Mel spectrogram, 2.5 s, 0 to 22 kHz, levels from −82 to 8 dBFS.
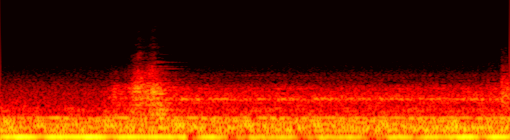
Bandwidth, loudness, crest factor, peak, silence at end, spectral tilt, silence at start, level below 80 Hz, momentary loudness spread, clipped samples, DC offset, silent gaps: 3.7 kHz; -22 LUFS; 12 dB; -8 dBFS; 0 s; -11 dB/octave; 0 s; -22 dBFS; 3 LU; under 0.1%; under 0.1%; none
